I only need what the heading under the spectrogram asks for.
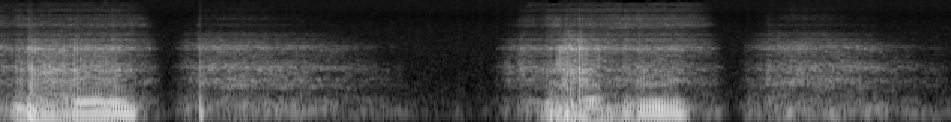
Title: Snoring From heavy Breathing to loud snoring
